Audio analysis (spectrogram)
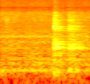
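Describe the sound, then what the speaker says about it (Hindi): Spices for beef pulao fry and sizzle in a pan, with a brief scrape of stirring partway through. "इसको हम भूनेंगे हल्का सा"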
